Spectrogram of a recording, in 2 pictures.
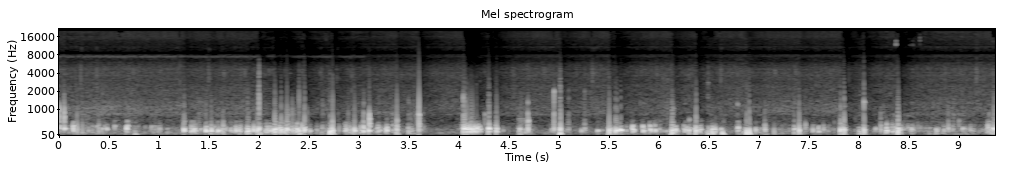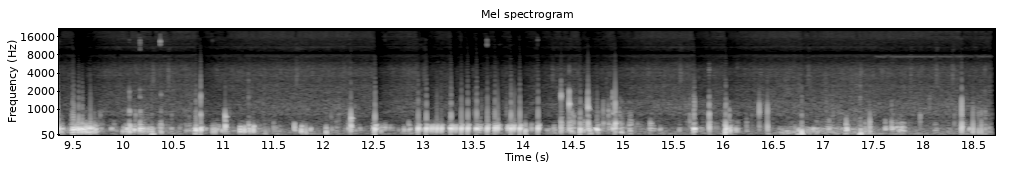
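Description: Low bubbly gurgles and rumbles with crackly pops, steady throughout; ordinary stomach growling from gas and fluid moving through the gut.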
